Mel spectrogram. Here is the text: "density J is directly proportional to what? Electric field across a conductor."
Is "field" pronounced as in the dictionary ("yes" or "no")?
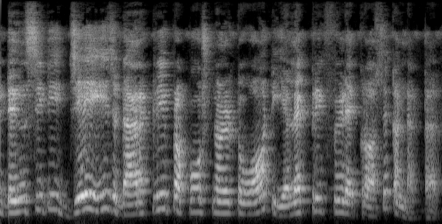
no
